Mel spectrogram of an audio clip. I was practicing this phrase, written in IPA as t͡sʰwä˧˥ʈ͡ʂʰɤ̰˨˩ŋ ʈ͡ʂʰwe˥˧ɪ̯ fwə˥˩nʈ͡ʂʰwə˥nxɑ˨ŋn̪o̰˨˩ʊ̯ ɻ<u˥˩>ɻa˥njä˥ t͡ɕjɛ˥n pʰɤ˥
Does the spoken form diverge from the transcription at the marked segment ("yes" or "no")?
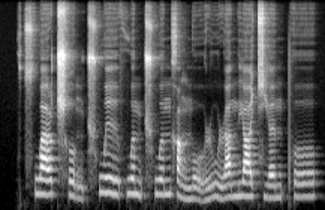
no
